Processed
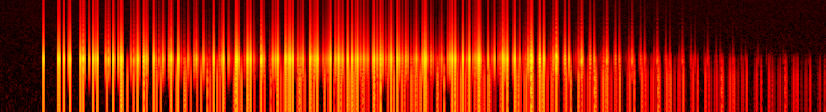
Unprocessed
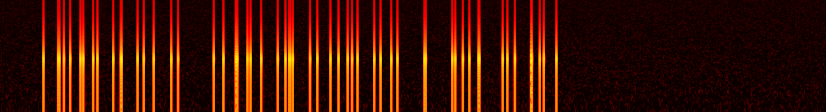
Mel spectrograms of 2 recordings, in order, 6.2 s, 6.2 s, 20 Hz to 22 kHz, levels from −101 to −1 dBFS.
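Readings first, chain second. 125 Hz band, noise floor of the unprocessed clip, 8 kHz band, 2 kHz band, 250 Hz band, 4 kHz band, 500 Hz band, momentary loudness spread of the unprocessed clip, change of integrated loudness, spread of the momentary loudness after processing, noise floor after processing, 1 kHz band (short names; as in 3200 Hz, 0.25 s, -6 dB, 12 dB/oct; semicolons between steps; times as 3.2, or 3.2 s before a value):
+2.0 dB, -78 dBFS, +2.0 dB, +2.0 dB, +2.0 dB, +2.0 dB, +2.0 dB, 4 LU, +2.0 dB, 10 LU, -76 dBFS, +2.0 dB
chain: split-band echo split 1600 Hz, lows 0.476 s, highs 0.189 s, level -7 dB; gain +1 dB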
